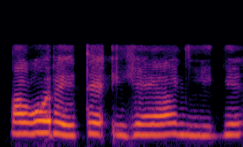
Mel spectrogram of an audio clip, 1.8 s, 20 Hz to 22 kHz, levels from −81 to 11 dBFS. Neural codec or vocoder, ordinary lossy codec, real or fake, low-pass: codec, 16 kHz, 2 kbps, FreqCodec, smaller model; none; fake; 7.2 kHz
